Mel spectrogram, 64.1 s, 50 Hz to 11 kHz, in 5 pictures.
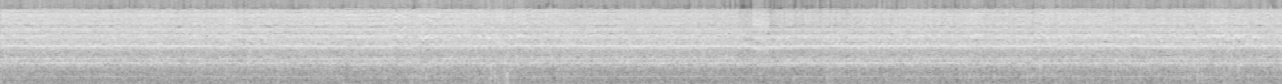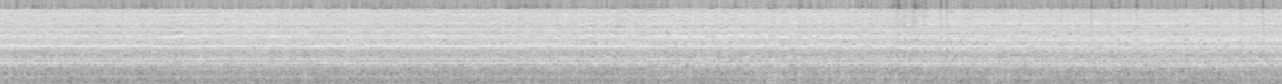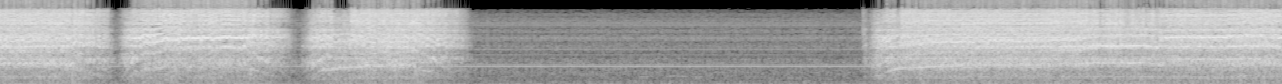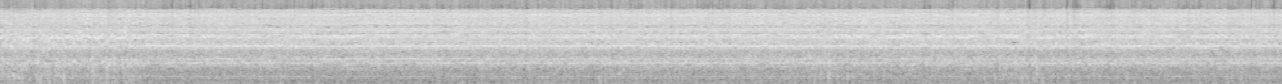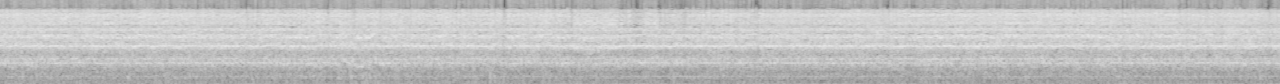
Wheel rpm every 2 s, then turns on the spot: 230, 230, 230, 230, 230, 230, 230, 230, 230, 230, 230, 220, 200, 150, 130, 60, 0, 110, 210, 220, 230, 230, 230, 230, 230, 230, 230, 230, 230, 230, 230, 230.
none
